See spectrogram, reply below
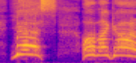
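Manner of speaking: put-on very high, loud, ecstatic shouting, teen fan voice.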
